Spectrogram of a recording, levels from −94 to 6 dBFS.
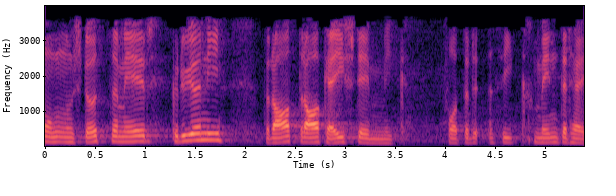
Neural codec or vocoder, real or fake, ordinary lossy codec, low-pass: none; real; MP3, 24 kbps; 3.6 kHz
